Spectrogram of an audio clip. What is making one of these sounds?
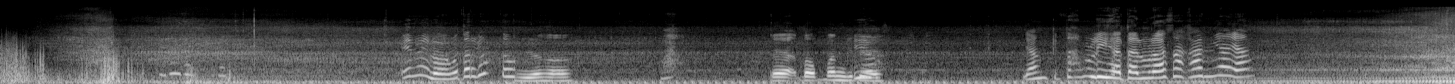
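A motorcycle engine idles with a low rumble.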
